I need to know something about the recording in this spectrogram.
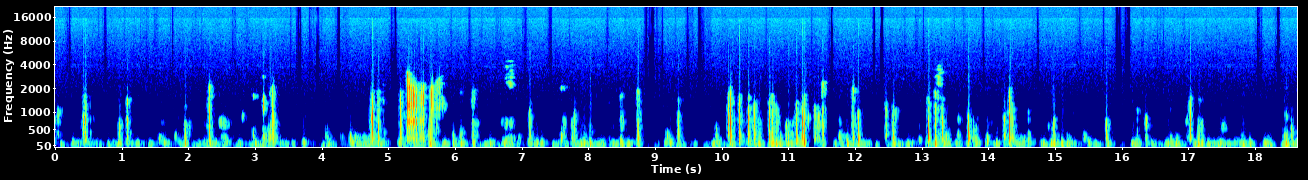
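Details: Adult woman's belly while digesting oats: frequent gurgles, pops and rumbling in irregular bursts. Active bowel sounds of digestion.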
